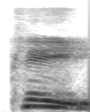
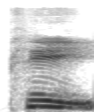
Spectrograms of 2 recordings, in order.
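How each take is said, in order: The two takes are said the same way.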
